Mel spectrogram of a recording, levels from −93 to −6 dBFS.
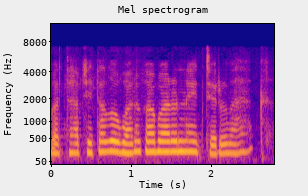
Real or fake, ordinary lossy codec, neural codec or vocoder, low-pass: fake; none; codec, 16 kHz, 2 kbps, FunCodec, trained on Chinese and English, 25 frames a second; 7.2 kHz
